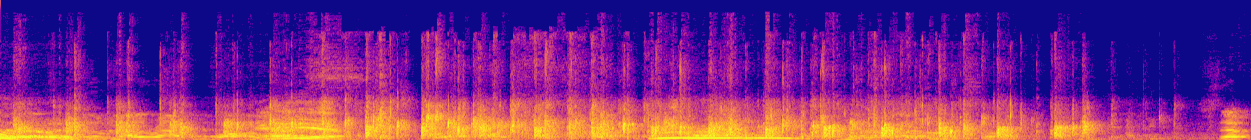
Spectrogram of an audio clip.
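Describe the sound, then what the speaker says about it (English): Audience applause at a communication talk, a continuous wash of clapping throughout, mostly under a speaker's excited voice talking over it. "Give them another round of applause"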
